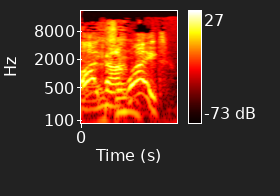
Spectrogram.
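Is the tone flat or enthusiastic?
enthusiastic. It is said with more enthusiasm.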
